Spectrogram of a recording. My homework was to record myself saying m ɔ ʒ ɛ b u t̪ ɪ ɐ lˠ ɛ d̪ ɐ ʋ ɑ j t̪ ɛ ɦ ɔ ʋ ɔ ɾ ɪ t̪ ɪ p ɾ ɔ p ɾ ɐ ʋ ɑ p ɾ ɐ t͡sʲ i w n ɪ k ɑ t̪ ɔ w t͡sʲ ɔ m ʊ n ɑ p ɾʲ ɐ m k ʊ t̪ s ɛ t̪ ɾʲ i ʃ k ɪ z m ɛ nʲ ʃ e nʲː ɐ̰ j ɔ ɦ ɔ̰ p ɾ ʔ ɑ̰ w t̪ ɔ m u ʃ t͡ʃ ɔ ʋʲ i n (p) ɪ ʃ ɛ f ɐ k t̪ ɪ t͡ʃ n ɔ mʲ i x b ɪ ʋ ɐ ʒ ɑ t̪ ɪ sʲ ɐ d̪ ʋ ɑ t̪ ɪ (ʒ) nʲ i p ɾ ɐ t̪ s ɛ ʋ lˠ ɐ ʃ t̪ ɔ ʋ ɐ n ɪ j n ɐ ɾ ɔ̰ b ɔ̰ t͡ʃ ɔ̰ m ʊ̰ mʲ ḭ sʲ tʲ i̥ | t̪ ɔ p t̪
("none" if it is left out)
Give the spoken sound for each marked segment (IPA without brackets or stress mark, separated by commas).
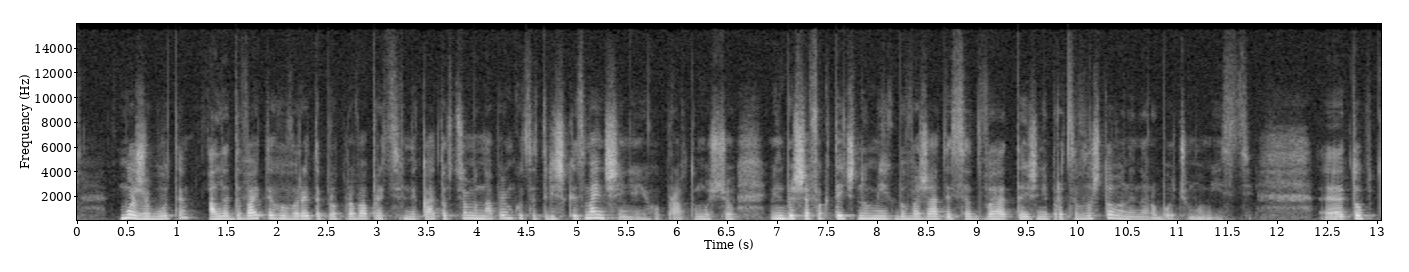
b, ʒ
